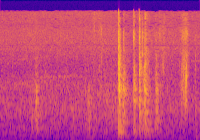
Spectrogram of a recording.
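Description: An old car wiring harness being handled, giving a short run of sharp clicks and rattles a little over a second in.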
